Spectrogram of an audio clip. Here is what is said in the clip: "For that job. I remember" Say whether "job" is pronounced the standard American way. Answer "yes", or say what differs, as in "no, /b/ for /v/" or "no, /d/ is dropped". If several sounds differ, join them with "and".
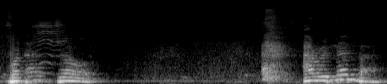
no, /b/ is dropped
